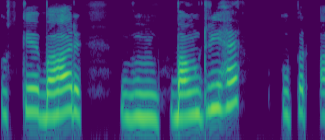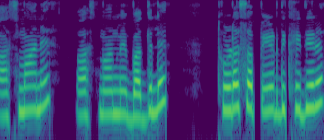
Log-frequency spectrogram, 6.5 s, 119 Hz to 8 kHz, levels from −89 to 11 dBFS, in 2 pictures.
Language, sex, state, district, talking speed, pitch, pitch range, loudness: Hindi, female, Rajasthan, Bikaner, 175 wpm, 280 Hz, 255-310 Hz, -17 LUFS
